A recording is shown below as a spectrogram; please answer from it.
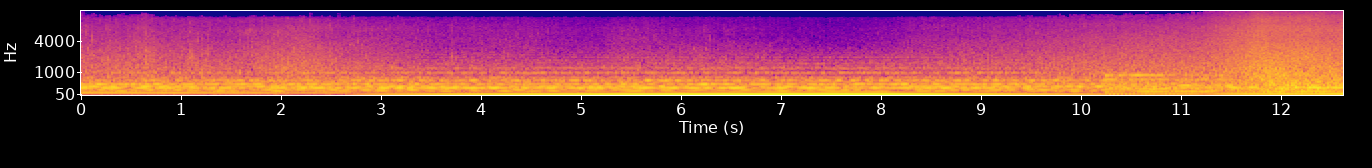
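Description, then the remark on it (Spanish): Soft ocean surf swells and recedes on the shore in a long wash beneath a steady, sustained musical drone, with a fresh rush of waves building near the end. “Caminas lentamente hacia la orilla.”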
